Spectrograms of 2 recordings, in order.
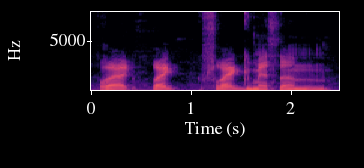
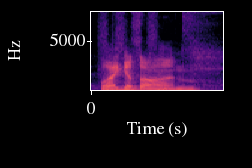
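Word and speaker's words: Phlegethon: Phlegmethon. Oh, I'm not pronouncing that one correctly. How do you know Aphrodite exactly? Phlegathon.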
